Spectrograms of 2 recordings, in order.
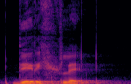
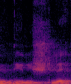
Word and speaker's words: Dirichlet: this f is called dirichlet people want some people say dirichlet but it was german so probably the correct pronunciation is dirichlet so this is the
